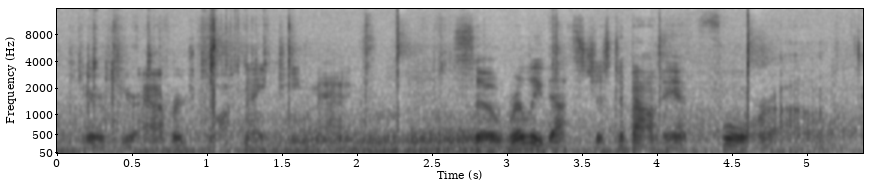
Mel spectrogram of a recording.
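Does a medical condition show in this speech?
No.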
